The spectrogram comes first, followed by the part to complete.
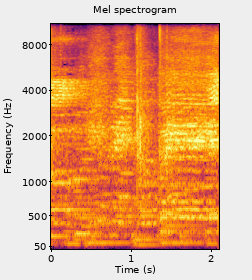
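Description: A church congregation singing a gospel song together, with long held notes over a steady low accompaniment.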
